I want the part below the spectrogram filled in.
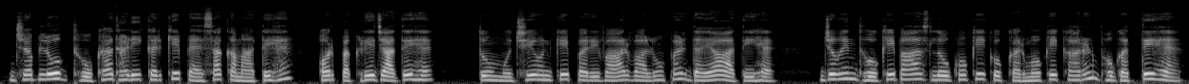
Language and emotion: Hindi, sad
